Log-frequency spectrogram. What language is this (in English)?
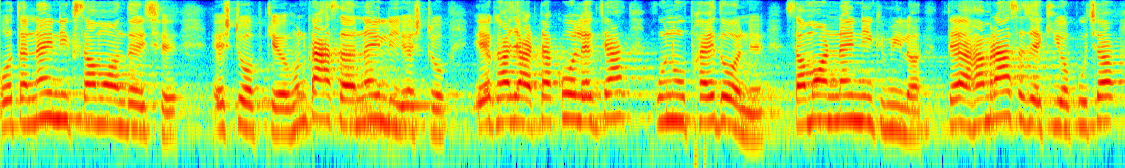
Maithili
